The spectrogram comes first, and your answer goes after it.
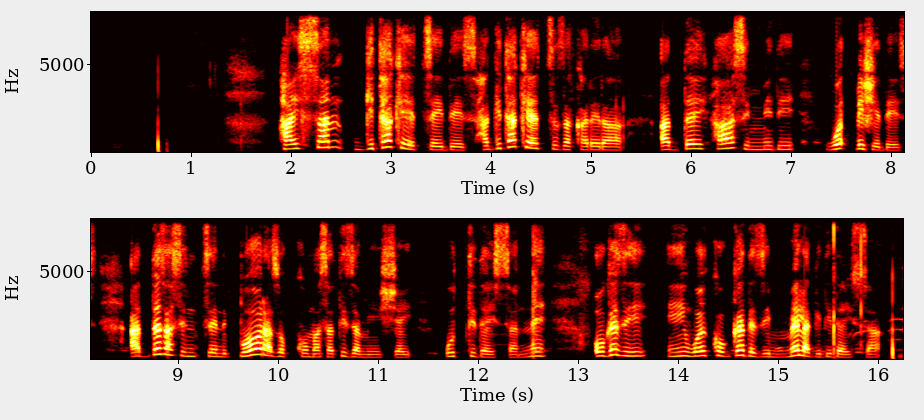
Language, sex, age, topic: Gamo, female, 25-35, government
